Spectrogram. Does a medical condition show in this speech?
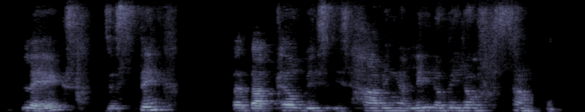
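No.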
